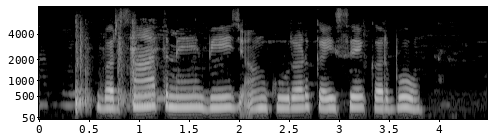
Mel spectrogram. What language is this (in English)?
Chhattisgarhi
